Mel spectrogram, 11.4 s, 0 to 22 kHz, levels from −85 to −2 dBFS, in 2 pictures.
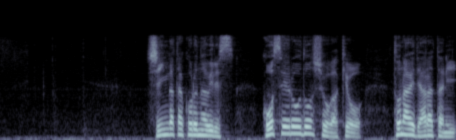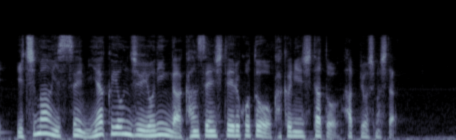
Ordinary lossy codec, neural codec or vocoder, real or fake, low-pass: none; none; real; none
